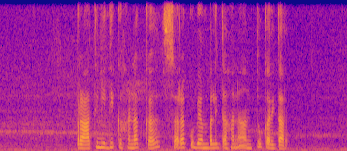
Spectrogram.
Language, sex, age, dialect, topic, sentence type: Kannada, female, 36-40, Dharwad Kannada, banking, statement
